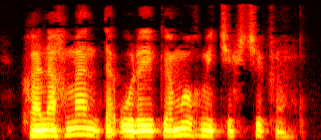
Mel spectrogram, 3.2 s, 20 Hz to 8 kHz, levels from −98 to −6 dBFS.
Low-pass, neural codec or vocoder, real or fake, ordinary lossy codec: 7.2 kHz; codec, 16 kHz, 0.9 kbps, LongCat-Audio-Codec; fake; MP3, 32 kbps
